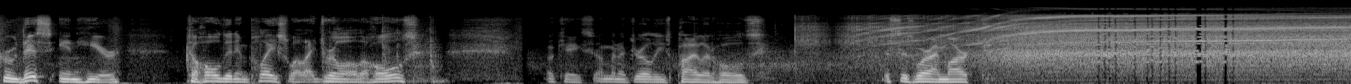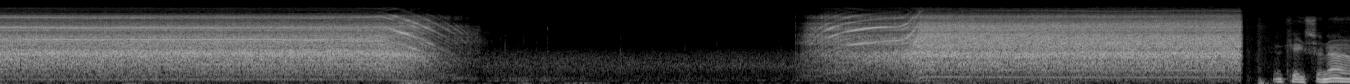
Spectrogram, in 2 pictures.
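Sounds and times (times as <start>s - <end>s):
power drill running: 8.0s - 18.4s, 21.5s - 26.0s.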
